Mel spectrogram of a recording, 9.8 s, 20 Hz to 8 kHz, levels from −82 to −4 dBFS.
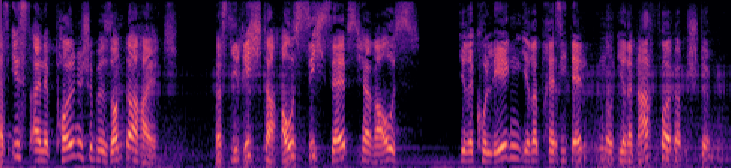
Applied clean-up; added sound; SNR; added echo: neural separator model SepFormer DNS4.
